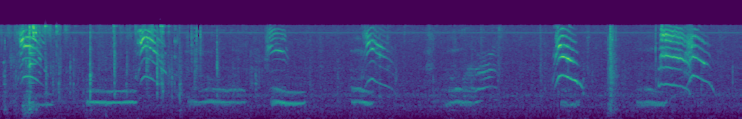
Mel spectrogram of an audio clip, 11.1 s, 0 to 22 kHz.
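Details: Abyssinian kitten, a blue male three weeks old and born 22 April 2010, crying steadily. It gives piping, arched mews with bright overtones, about nine in eleven seconds, some thinner and some fuller, in a quiet room.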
